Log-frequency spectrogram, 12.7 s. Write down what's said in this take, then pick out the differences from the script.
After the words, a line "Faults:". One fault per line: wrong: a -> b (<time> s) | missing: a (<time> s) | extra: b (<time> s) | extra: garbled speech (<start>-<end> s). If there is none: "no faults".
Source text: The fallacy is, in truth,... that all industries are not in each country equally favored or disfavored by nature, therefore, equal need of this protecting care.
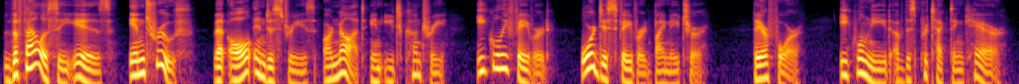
The fallacy is, in truth,... that all industries are not in each country equally favored or disfavored by nature, therefore, equal need of this protecting care.
Faults:
no faults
